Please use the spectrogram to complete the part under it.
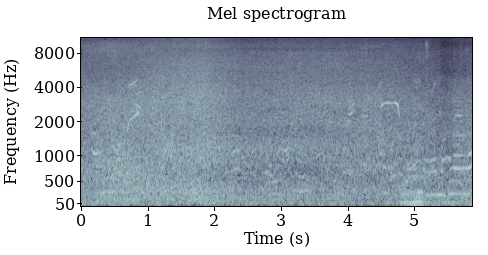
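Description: Waves wash onto a sandy shore.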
